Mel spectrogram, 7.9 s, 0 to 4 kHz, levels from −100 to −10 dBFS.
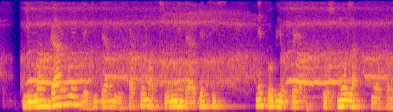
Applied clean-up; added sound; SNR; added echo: none; Breathing; 10 dB; reverberation time 0.6 s.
